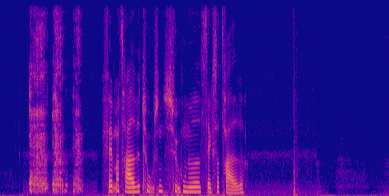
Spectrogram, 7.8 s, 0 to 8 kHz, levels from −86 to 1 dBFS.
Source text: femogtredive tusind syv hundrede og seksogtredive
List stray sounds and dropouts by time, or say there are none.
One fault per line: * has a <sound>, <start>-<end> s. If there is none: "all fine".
* has a cough, 0.6-1.7 s
* has a thud, 5.9-6.2 s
